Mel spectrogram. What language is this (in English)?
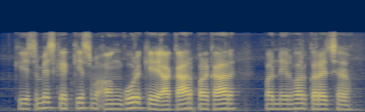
Maithili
